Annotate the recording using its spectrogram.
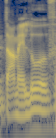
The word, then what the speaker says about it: Dame Love: Actually, this is one of my favorite songs in the past several months, this track Dame Love, or Dame Love, as they pronounce it in the song.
